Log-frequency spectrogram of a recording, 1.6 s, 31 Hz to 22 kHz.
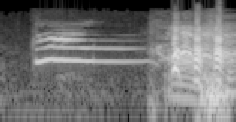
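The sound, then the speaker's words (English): A cat meow sound effect marks the end of a comedian's one-minute stage slot: a single clear meow, a steady held tone with bright harmonics, followed immediately by a louder, harsher burst like a noisy yowl or crowd reaction, all prominent with no talking. “You know that 1 minute is up when you hear that sound of a kitty.”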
